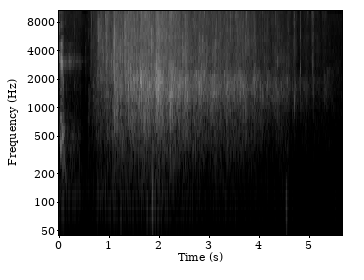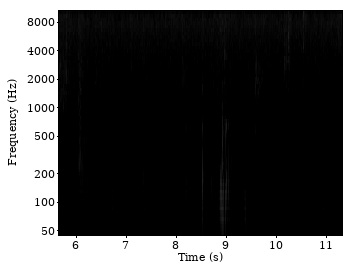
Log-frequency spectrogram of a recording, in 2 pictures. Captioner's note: applause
